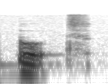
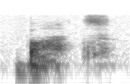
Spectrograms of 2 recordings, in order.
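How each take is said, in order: First: The vowel is the same as in foot. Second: The vowel is an open, unrounded southern vowel. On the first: "my pronunciation of this word would be but" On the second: "not but. Okay, that to me sounds rather fake"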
